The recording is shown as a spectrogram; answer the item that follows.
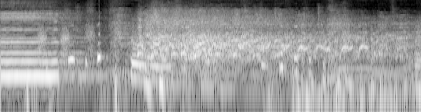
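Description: A held sung note that breaks off about half a second in, followed by about two seconds of laughter.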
